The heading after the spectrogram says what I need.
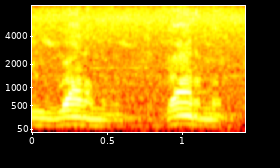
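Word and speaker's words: Warnemünde: And amongst other things, they took me down to Varnamund. That's spelled with a W, Varnamund.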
